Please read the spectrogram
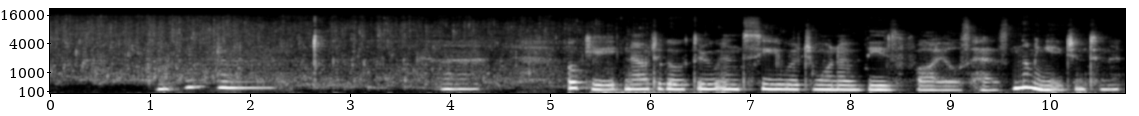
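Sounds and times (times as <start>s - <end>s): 
lukewarm water pouring into a basin: 0.0s - 6.2s
speech: 1.1s - 2.1s, 3.9s - 4.4s, 5.2s - 10.7s
voice humming: 1.1s - 2.4s.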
